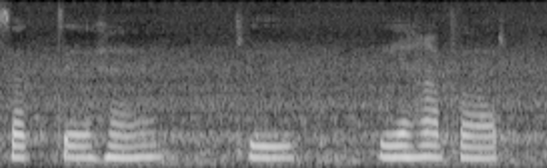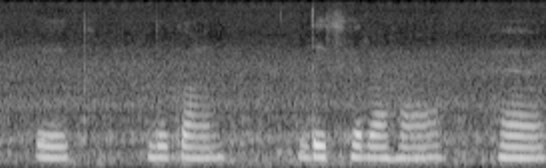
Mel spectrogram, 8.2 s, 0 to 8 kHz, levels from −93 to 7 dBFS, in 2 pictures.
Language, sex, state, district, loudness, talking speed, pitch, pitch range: Hindi, female, Bihar, Kaimur, -18 LUFS, 75 wpm, 200 Hz, 195-210 Hz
